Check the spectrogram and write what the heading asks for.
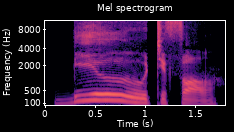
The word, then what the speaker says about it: beautiful: This one tells me that the stress is in the first syllable, beautiful.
